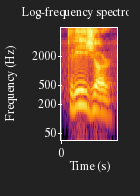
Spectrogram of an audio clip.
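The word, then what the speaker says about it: treasure: من مجرد نظره للكلمه عندك التركيبه اس يو ار اي بتيجي في نهايه الكلمه بتنطق جر يلا بقى زي ما اعودنا مع فكر وحاول تنطق قبل ما انطق الكلمه ها هننطق المقطع الاول هنا الكلمه من مقطعين قسمها تري وادي المقطع التاني جر برافو تبقى ايه على بعضها تريجر برافو معناها كنز يلا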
